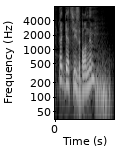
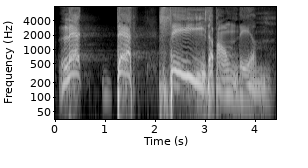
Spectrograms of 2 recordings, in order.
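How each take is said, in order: First: It is said flatly, like reading a script. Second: It is said with intense, heartfelt emotion. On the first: The words are just recited without feeling. The speaker calls it wrong. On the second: The words come from a deep personal wound. The speaker calls it right.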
